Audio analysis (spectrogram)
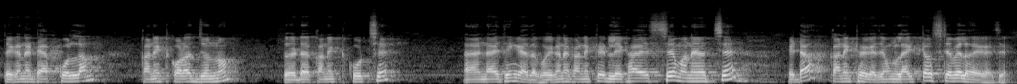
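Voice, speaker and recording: A man's voice: mid-range voice, quick pace, dull audio. A man gives a casual hands-on tutorial as a vlogger, explaining things and mixing English words into his sentences. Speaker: vlogger presenting a product unboxing.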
